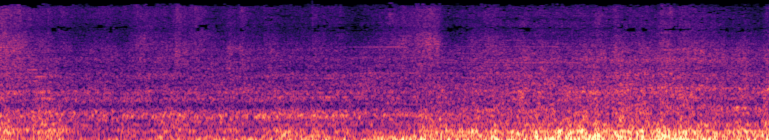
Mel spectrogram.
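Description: Paris Métro train running: a steady low rumble that grows louder about halfway through.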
